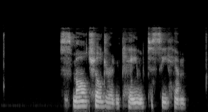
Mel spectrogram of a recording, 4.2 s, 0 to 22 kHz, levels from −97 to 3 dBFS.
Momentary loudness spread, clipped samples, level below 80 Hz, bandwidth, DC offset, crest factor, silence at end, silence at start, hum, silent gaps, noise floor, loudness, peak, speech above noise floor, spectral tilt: 10 LU; under 0.1%; -80 dBFS; 9.4 kHz; under 0.1%; 18 dB; 0.45 s; 0.05 s; none; none; under -90 dBFS; -31 LUFS; -14 dBFS; over 58 dB; -3 dB/octave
